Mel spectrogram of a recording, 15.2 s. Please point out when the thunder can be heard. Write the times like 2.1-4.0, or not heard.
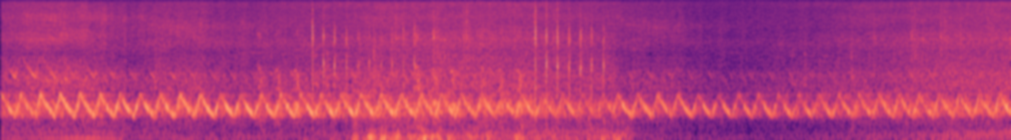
5.2-9.5.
